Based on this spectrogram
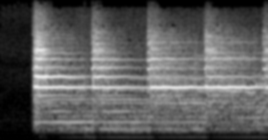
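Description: A church bell is struck five times at a slow, even pace. Each loud, bright strike overlaps the shimmering ring of the last above a steady low hum, with no voices.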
